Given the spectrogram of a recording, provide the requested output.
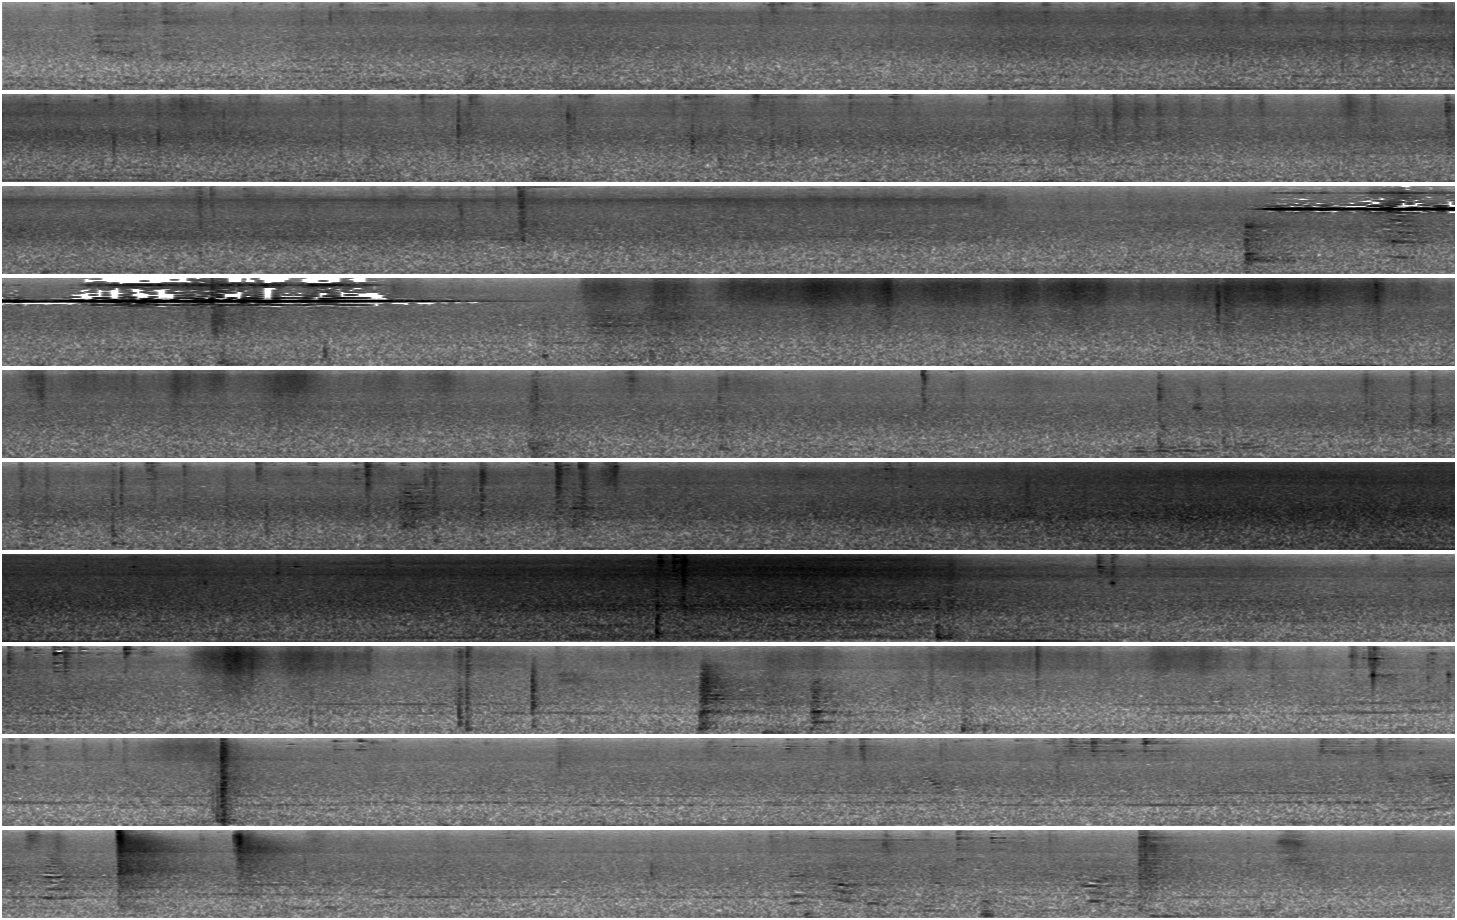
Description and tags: city square calm quiet city tone and occasional cars pass child voice distant ambulance Marseille, France MS
calm, city, France, Marseille, quiet, square, tone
